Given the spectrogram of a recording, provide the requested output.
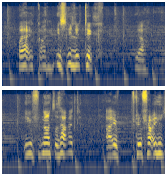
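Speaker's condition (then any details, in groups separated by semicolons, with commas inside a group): Cerebral palsy; since birth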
